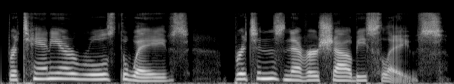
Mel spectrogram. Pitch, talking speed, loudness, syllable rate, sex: 210 Hz, 120 wpm, -15 LUFS, 3.8 syllables/s, female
